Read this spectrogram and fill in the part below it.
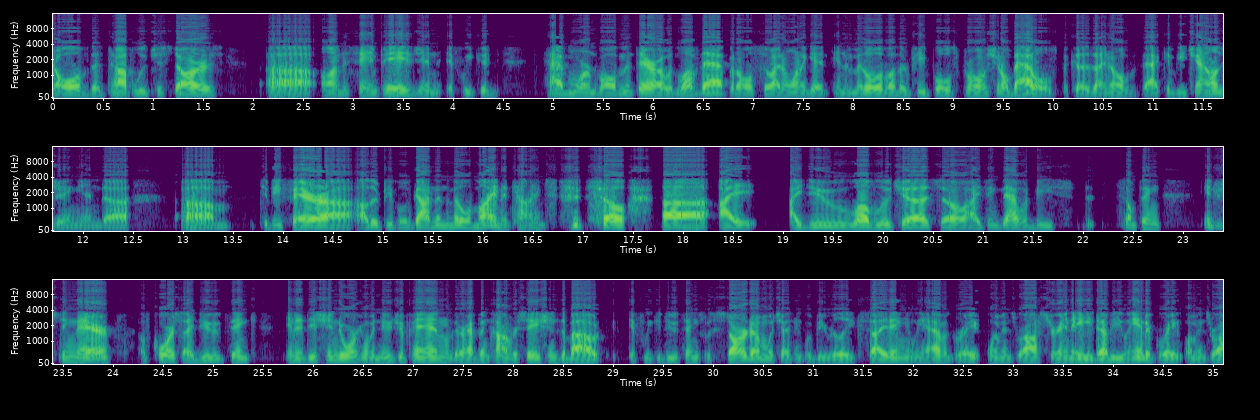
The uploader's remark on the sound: Media Call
